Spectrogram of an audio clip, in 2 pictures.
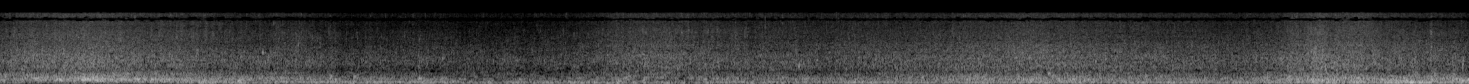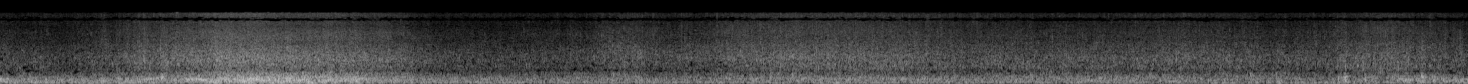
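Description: Sea waves surging in and washing over large shoreline boulders, with swells building and falling away, the biggest about a second in, around thirteen seconds and around seventeen seconds in.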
